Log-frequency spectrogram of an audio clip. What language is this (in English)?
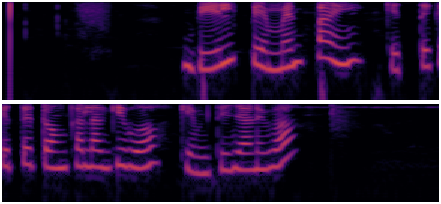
Odia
